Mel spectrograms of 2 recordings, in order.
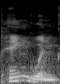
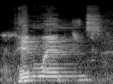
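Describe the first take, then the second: First: The word is said as penguin. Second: The word is said as penwins. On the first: The speaker calls it right. "didn't say the word penguin correctly" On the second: The speaker calls it wrong. "He couldn't say it right"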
